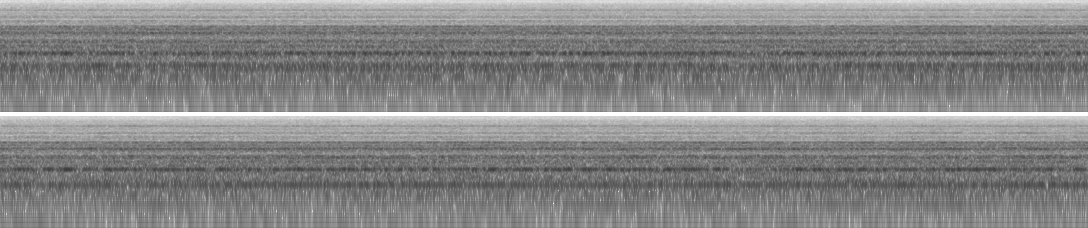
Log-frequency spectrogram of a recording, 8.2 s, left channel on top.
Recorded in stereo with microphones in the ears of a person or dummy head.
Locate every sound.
0.0 s an engine running: 85° right, 1.1 m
